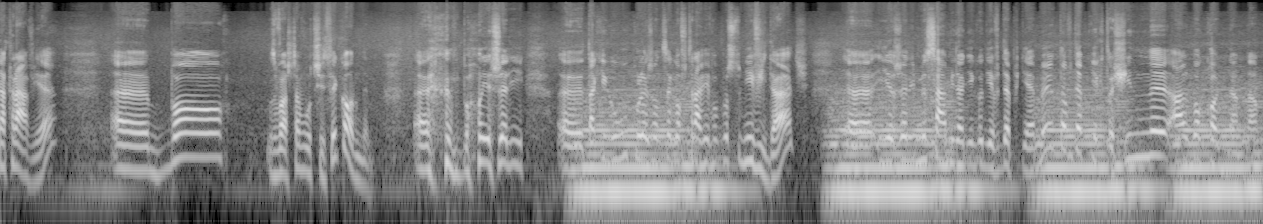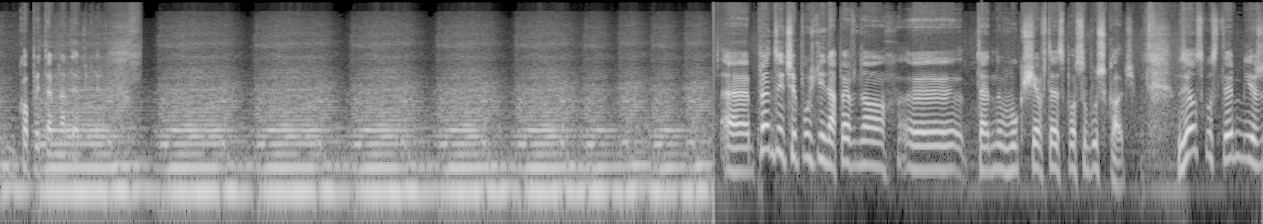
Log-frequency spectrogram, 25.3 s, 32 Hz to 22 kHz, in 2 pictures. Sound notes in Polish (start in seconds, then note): 5.7 odgłosy zadowolonego rekina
